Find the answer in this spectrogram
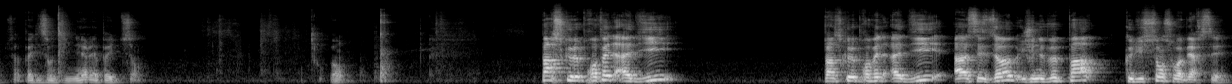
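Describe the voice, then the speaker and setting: A man with a mid-range voice offers critical commentary, quoting sources in a didactic way and repeating his points to drive them home.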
